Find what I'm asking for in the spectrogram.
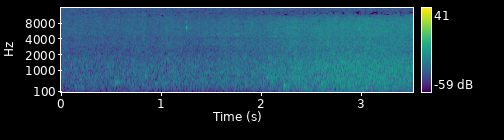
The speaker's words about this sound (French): Le bruit de la mer vous berce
